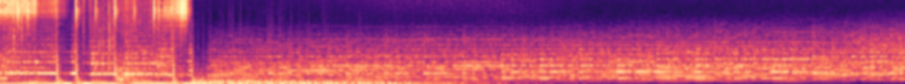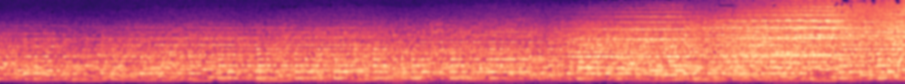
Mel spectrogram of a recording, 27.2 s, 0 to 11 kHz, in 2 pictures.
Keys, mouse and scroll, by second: 0.2 scroll down 1, 8.2 ctrl+Tab, 9.9 right click, 11.0 click, 19.1 Print, 20.7 click, 24.0 alt+Tab, 24.7 ctrl+Tab, 25.3 click, 26.3 alt+Tab.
